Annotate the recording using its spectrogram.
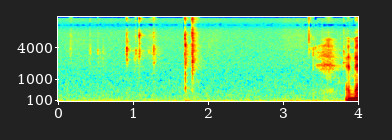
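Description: Faint computer keyboard typing: a scatter of light key taps while a password is entered, with two sharper clicks close together a little under two seconds in.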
